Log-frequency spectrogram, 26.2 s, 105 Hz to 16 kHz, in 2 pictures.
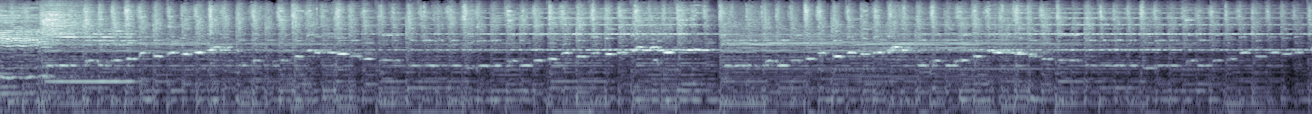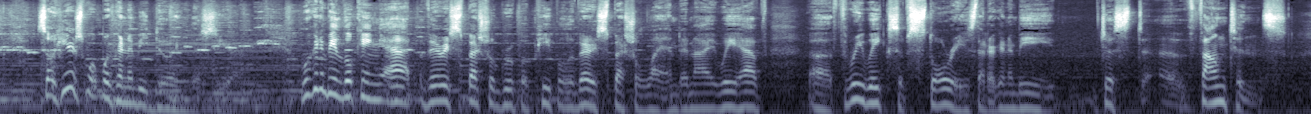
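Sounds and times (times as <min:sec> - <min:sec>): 
loud instrumental music with a driving beat: 0:00.0 - 0:17.4
bright whistled melody: 0:00.0 - 0:19.4
speech: 0:13.6 - 0:26.0.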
